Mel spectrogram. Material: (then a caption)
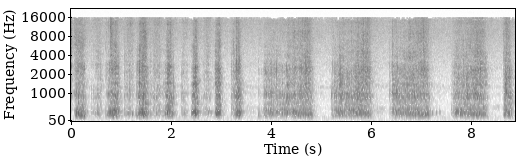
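Coated canvas. Long, sharp red nails rub and scratch the surface of a Louis Vuitton Monogram coated canvas bucket bag with leather trim. A quick run of short, raspy scratching strokes gives way to longer, steady rubbing passes separated by brief pauses. The sound is dry and scratchy, with little deep or bright content.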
